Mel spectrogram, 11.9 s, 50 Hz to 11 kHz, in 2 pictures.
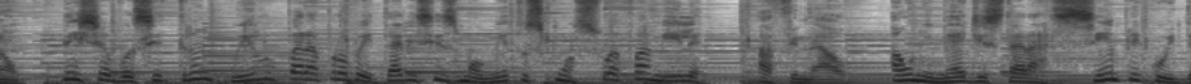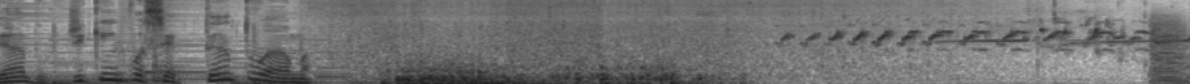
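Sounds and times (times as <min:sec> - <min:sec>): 
speech: 0:00.0 - 0:08.4
loud rumble of thunder: 0:07.6 - 0:10.2
steady rain: 0:07.6 - 0:11.2.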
